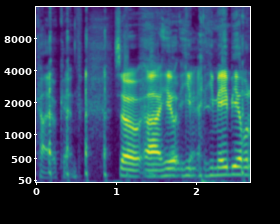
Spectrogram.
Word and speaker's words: Kaioken: let me just say it's actually pronounced Kaioken, and I don't know what happened to the drawing room there, but it's pronounced Kaioken.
